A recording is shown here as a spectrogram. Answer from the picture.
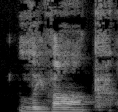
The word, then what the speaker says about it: Levanc: Levank. I will spell it for you. L-E-V-A-N-C.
